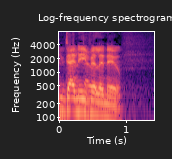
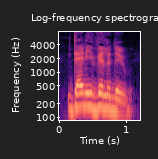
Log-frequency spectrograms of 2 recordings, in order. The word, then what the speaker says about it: Denis Villeneuve: Um, uh, Dennis Villeneuve, I'm going to mispronounce his name. Please, it's uh, Denis Villeneuve. – Denis Villeneuve.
